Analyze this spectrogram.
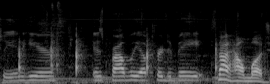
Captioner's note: knife chopping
